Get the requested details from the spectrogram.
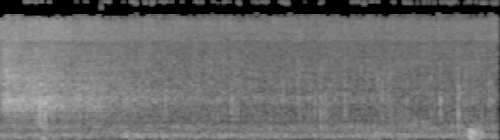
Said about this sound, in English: Some butter in a pan first.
